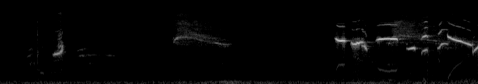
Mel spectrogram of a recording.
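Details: Forest Oriental magpie-robin used as a lure: one faint sharp note and a soft raspy passage, then a loud burst of rapid varied whistles and descending slurs near the end.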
